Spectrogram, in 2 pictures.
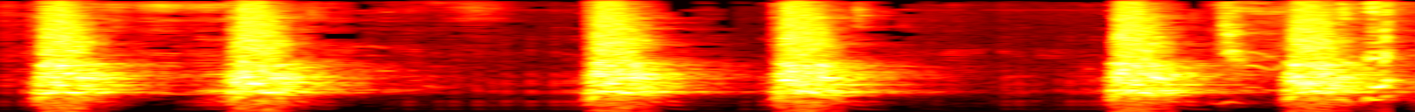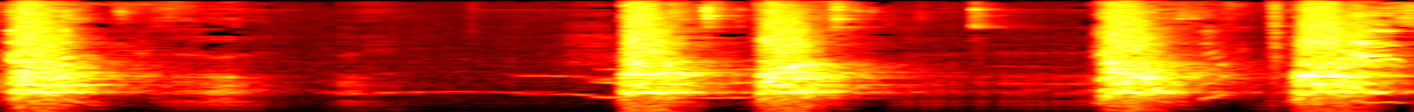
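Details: Pet dog barking angrily in reaction to friendly dog noises played to it; about a dozen loud, harsh barks come in quick pairs and short bursts, with a brief rising whine between them midway.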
